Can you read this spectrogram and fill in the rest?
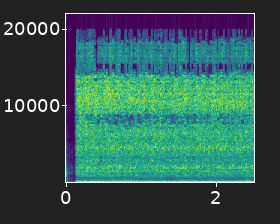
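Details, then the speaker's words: Old Chevy with a Brawler carburetor on a cold night, running after replacement parts: deep, steady rumble with an even beat and no misses or knocks, a healthy idle, though a fuel line fitting leaked and adjustments are still needed. "Well, it runs pretty damn good."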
